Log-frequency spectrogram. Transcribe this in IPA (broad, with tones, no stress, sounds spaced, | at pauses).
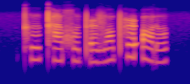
kʰ ɯː˩˧˩ kʰ a˩˧˩ χʷ e˩˧˩ pʼ ə˞˩ v ɔː˥ pʰ ə˞˥ ʔ ɔː˩ ɾ ʊ˩˧˩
